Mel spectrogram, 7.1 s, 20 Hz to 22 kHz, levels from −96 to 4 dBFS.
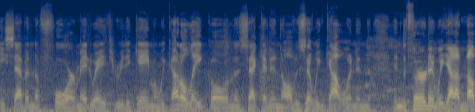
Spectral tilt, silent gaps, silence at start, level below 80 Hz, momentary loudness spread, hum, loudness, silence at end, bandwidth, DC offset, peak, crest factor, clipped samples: -4.5 dB/octave; none; 0 s; -50 dBFS; 10 LU; none; -34 LUFS; 0 s; 19.5 kHz; under 0.1%; -12 dBFS; 22 dB; under 0.1%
